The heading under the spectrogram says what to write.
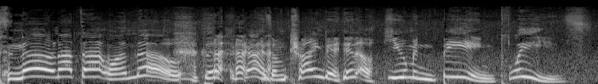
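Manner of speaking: very high, drawn-out comic protest; hammed-up high-pitched begging; mock pleading. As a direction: plead in a squeaky-high voice, half laughing. Mock pleading over shooting a horse.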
